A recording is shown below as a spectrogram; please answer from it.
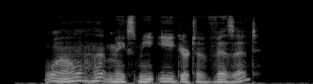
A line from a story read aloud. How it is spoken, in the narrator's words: she muttered under her breath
